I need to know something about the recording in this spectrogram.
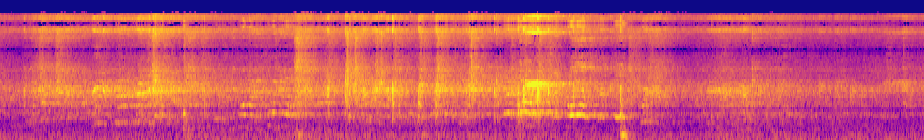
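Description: Skates scrape and hiss on ice in a large echoing hall.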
